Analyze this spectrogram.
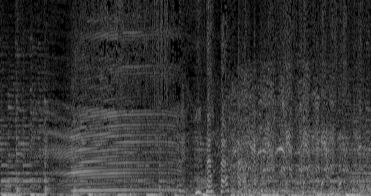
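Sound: cow mooing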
